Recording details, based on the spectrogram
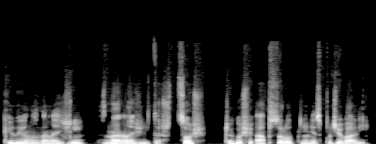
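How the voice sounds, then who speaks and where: Deep gravelly man reading a bedtime story. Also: no echo, studio quality. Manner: slow, expressive storybook reading.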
